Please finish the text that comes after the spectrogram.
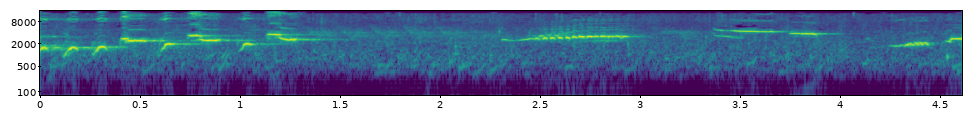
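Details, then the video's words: White-rumped shama song for training or luring shamas: quick chipping whistles, a short buzzy trill, then scattered high clear notes and a rising whistle. "Dalam Hitungan Menit Saja Murai Batu Langsung Merespon Dan Ikut Bunyi Dengan Pancingan Ini"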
